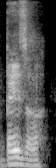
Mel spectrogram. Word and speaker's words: Bazel: you're not familiar with Basel um some people call the basil it's up to you how to pronounce it so it's a actually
